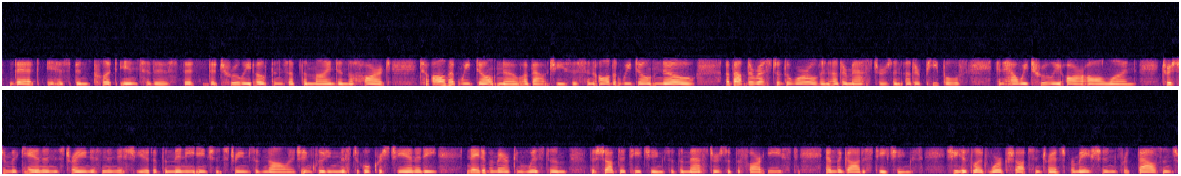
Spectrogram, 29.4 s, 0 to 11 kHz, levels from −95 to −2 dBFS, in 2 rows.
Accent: American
